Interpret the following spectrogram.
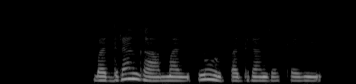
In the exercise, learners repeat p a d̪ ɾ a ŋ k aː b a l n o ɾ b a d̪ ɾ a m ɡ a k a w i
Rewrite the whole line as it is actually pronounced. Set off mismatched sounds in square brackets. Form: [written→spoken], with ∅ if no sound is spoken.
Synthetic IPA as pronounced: [p→b] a d̪ ɾ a ŋ [k→ɡ] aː [b→m] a l n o ɾ b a d̪ ɾ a [m→ŋ] ɡ a k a w i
